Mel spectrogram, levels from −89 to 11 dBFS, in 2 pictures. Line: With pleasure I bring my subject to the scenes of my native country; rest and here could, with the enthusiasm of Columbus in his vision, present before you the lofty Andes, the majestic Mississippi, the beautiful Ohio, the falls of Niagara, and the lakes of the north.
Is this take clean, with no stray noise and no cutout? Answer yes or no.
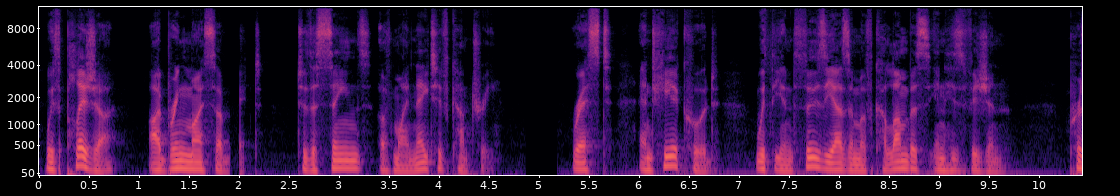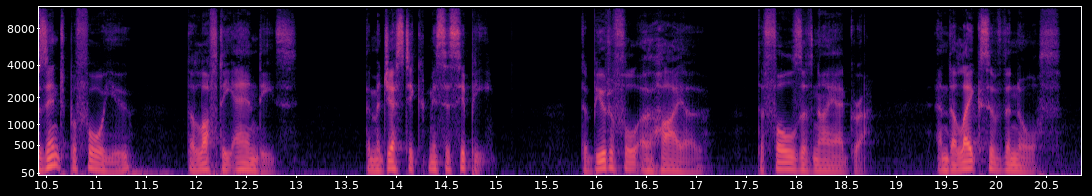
no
